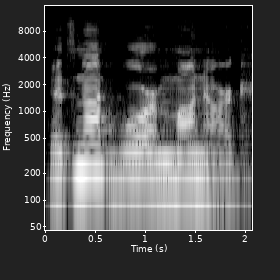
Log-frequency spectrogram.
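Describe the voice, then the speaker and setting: A voice actor playing an excitable grown man who gushes about a fantasy show. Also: fairly high pitch. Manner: eager and gushing, rushing his words. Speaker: voice actor at a table read.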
